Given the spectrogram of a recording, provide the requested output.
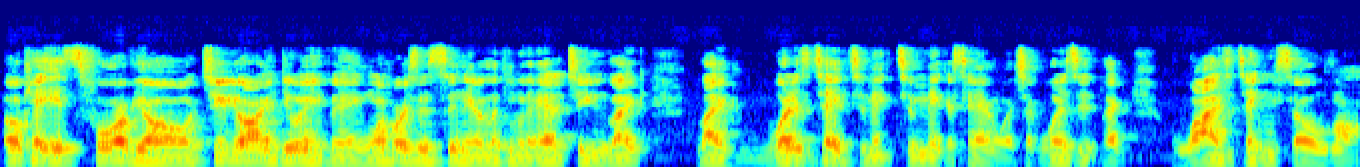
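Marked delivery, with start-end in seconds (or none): none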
